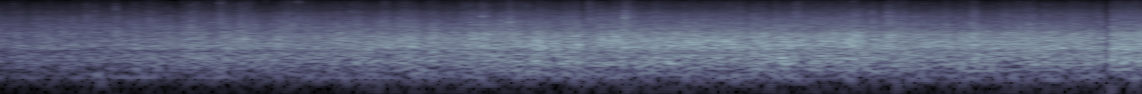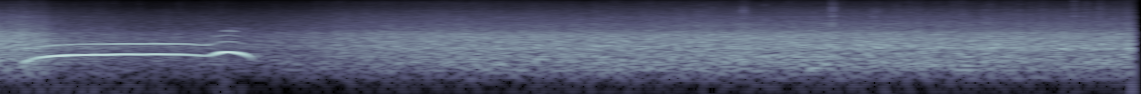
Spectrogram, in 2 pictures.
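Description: Heavy rain falling steadily, a hiss that grows over the first couple of seconds. About six seconds in, a steady pitched tone sounds over it for about a second.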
